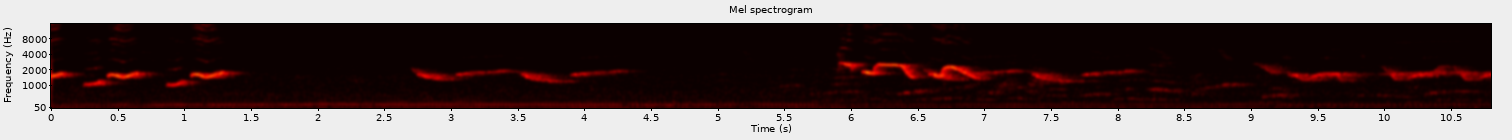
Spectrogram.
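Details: Laughingthrush, a newly acquired bird, recorded 27 February 2022, singing loud bursts of warbled, swooping whistles mixed with short harsh chattering notes, with quieter looping whistled phrases between bursts over a low steady hum.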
